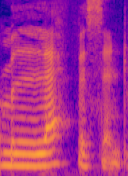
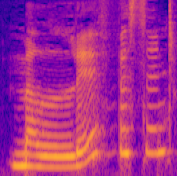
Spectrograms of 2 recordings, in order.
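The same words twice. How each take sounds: First: The second syllable has an E vowel. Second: The second syllable has an I vowel. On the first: "with like an E" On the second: "with like an I sound"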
